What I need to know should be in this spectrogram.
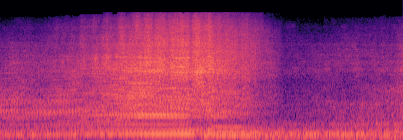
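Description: Several motorcycle engines roar past together.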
